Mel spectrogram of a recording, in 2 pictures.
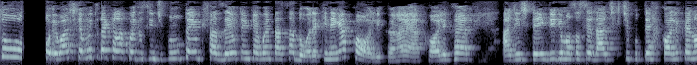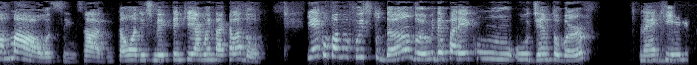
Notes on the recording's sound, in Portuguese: A conversa foi gravada ao vivo pelo meu Instagram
